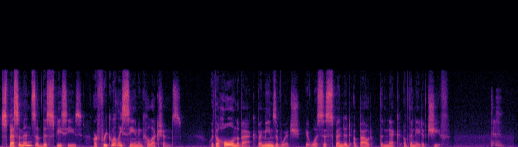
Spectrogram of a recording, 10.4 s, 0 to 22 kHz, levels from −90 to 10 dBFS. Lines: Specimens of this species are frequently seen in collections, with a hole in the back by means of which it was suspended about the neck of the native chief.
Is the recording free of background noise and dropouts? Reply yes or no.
no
